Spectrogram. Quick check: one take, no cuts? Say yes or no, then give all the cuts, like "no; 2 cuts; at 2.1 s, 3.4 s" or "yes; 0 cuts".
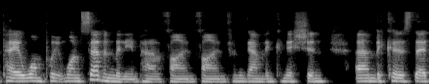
no; 1 cut; at 2.0 s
